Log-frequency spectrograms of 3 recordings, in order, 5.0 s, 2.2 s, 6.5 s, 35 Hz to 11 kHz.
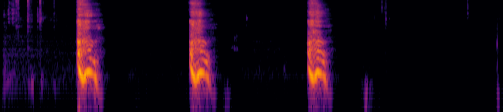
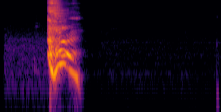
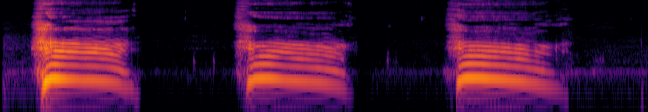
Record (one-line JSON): {"three_cough_length": "5.0 s", "three_cough_amplitude": 32768, "three_cough_signal_mean_std_ratio": 0.26, "cough_length": "2.2 s", "cough_amplitude": 32767, "cough_signal_mean_std_ratio": 0.29, "exhalation_length": "6.5 s", "exhalation_amplitude": 31133, "exhalation_signal_mean_std_ratio": 0.5, "survey_phase": "alpha (2021-03-01 to 2021-08-12)", "age": "65+", "gender": "Male", "wearing_mask": "No", "symptom_none": true, "smoker_status": "Never smoked", "respiratory_condition_asthma": false, "respiratory_condition_other": false, "recruitment_source": "REACT", "submission_delay": "3 days", "covid_test_result": "Negative", "covid_test_method": "RT-qPCR"}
